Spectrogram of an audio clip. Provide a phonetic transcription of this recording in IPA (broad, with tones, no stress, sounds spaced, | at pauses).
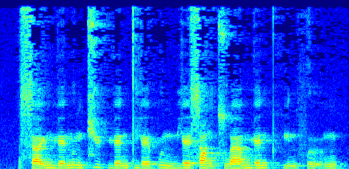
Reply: s a˧˥ ɪ̯ m ɥ ɛ˧˥ n̪ ʊ˥˧ ŋ t͡ɕ y˥˩ p ɥ ɛ˧˥ n t̪ j ɛ˧˥ p ʊ˥˧ ŋ m j ɛ˥˧ s ɑ˥˩ ŋ t͡s w ä˧˥ m ɥ ɛ˥ n pʰ i˧˥ n f ɤ̰˨˩˦ ŋ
